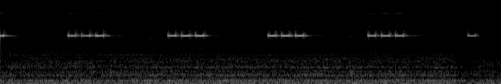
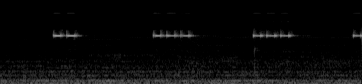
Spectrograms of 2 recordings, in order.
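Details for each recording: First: MultiRAE gas detector, PID sensor bump tested with isobutylene gas: the sensor goes into high alarm quickly and high triple beeps repeat about once a second with vibration and flashing LEDs, so the sensor passes its bump test. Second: MultiRAE gas detector bump test using a calibration adapter and gas cylinder. Rapid high-pitched beep bursts about once a second as all four tested sensors reach at least low alarm.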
